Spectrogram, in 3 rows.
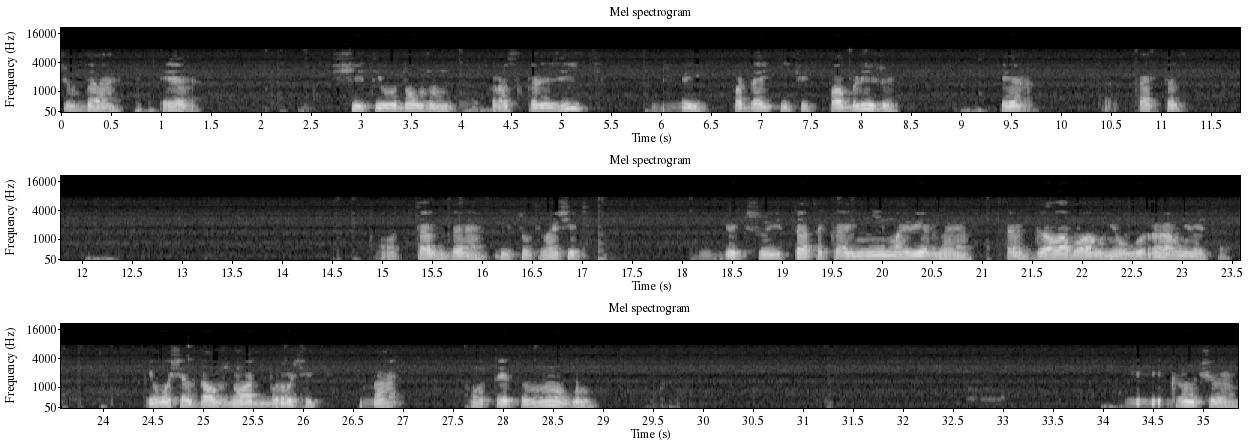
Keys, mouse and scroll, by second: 0.8 r, 2.0 click, 2.4-4.0 middle drag, 5.8 g, 7.9 click, 8.9 r, 10.7 click, 12.0 g, 14.6 click, 15.7-16.7 drag, 17.2 middle click, 18.3 r, 19.6 click, 20.9-22.0 drag, 22.2 r, 23.6 click, 24.0-24.8 middle drag, 25.8-26.8 drag, 27.7-29.6 drag, 29.7-31.2 middle drag, 33.9 r.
